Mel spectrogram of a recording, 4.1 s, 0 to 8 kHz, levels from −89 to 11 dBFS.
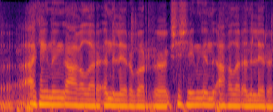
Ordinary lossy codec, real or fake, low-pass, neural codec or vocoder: none; real; none; none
